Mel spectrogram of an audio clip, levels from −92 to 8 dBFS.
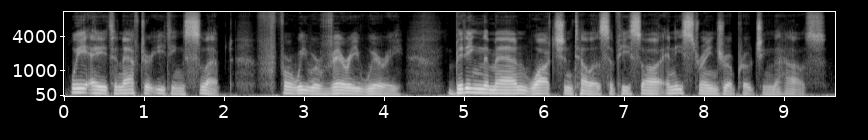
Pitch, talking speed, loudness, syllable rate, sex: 110 Hz, 160 wpm, -17 LUFS, 4.4 syllables/s, male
